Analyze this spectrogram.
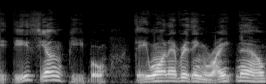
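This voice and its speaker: Using a put-on character voice, a man talks at a moderate pace with a fairly high pitch. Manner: complaining.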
